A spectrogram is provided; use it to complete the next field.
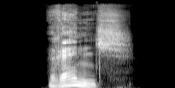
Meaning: ranch
- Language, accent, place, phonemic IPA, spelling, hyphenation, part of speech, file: German, Germany, Berlin, /ʁɛnt͡ʃ/, Ranch, Ranch, noun, De-Ranch.ogg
